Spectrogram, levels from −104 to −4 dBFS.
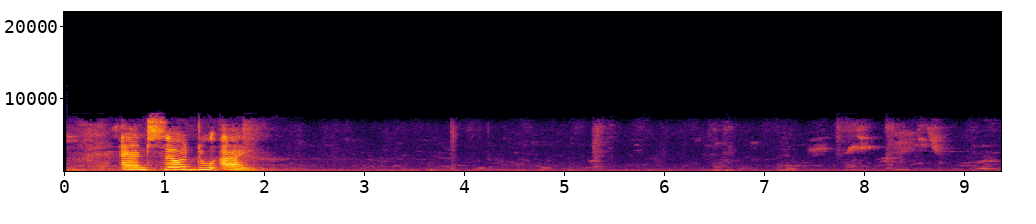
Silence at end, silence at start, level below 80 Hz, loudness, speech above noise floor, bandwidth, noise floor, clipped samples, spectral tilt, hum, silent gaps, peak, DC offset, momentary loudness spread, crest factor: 1.35 s; 0.05 s; -62 dBFS; -17 LUFS; 40 dB; 8.2 kHz; -57 dBFS; under 0.1%; -2.5 dB/octave; none; none; -2 dBFS; under 0.1%; 27 LU; 22 dB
